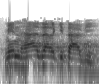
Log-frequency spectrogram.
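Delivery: ordinary talk, nothing marked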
